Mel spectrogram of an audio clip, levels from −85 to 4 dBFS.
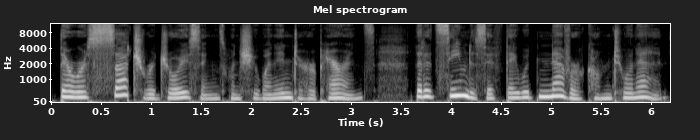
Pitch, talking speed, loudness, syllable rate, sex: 205 Hz, 225 wpm, -16 LUFS, 5.4 syllables/s, female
